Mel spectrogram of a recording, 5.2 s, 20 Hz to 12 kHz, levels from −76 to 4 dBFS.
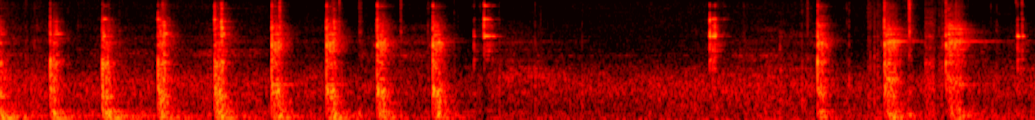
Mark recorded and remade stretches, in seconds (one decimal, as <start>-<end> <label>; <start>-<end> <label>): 0.0-1.3 remade; 1.3-1.8 recorded; 1.8-5.2 remade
